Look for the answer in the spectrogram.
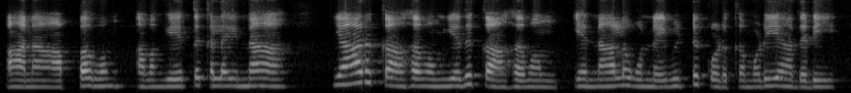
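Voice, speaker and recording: A tender young husband comforts his bride in a gentle, affectionate tone. A woman narrator reads him in her own medium-high voice. He sounds calm and steady in the audiobook. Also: measured pace, close to an everyday voice. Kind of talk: audiobook character voice.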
